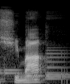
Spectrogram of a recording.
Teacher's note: the strictly Japanese word for island, shima, accent on the last syllable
